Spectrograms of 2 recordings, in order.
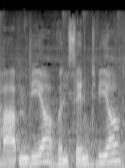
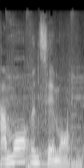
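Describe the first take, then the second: First: Each verb and pronoun is said in full. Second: Each verb and pronoun is shortened into one word. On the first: "Wir sagen zum Beispiel nicht haben wir und sind wir" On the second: "Wir sprechen alle Wörter sehr weich aus und verkürzen sie"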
